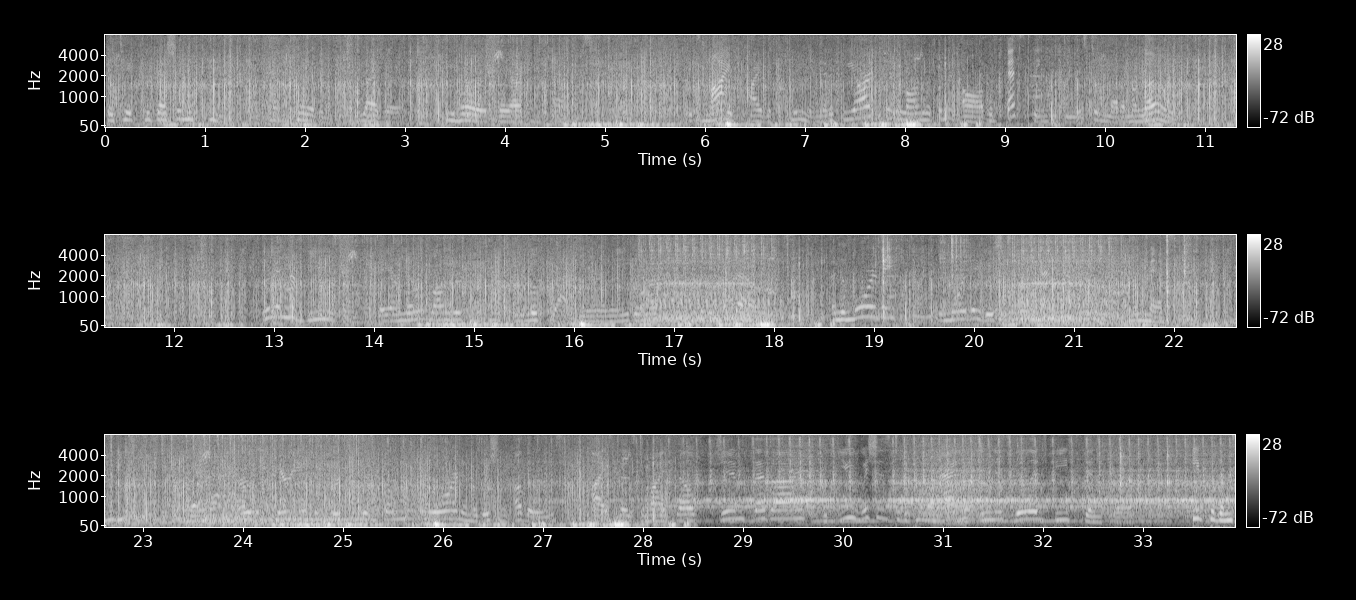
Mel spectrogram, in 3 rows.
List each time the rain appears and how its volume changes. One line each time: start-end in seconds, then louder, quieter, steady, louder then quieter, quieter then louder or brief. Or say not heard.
0.0-28.6 steady.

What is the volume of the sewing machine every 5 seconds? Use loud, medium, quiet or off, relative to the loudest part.
off, off, off, loud, loud, loud, loud.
